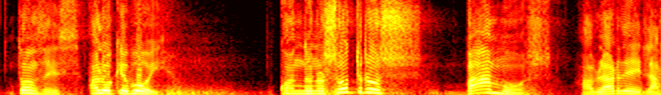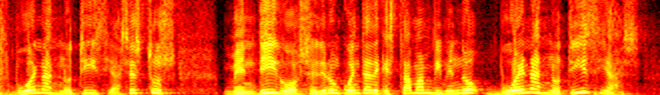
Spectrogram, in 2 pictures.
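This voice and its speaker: A male pastor tells a scripture story in church. His voice sits high and swings from loud, lively exclamations to sudden hushes. The delivery is dramatic and animated throughout. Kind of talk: sermon storytelling.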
